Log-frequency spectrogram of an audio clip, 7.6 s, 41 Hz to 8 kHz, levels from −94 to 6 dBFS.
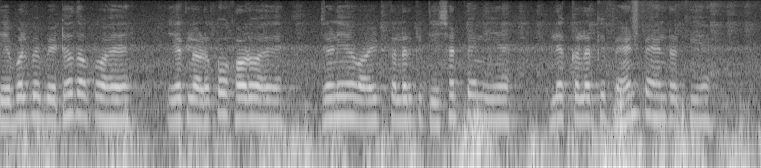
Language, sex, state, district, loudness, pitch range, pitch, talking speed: Marwari, male, Rajasthan, Nagaur, -19 LUFS, 170-185 Hz, 180 Hz, 180 wpm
